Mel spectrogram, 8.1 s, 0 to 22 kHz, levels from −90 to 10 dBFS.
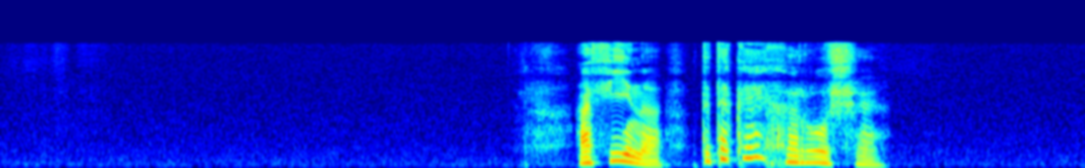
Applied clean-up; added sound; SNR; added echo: none; none; none; none.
